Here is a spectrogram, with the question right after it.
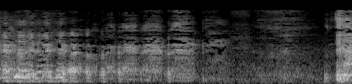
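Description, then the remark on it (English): A person with a cough picked up the day before coughs in several harsh, breathy bursts, ending with a sharp, loud cough. There is no talking. “I picked up a cough yesterday somewhere.”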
